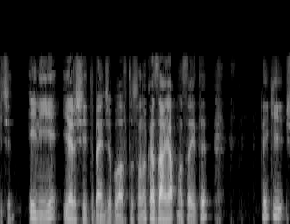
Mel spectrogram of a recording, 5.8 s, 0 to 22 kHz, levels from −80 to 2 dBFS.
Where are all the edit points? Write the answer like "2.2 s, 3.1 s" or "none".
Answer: none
